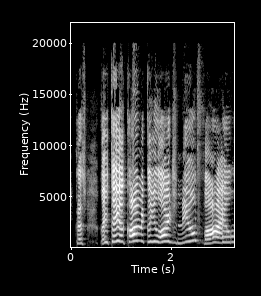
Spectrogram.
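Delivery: squeaky high complaint; high-pitched whine. Pretend.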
